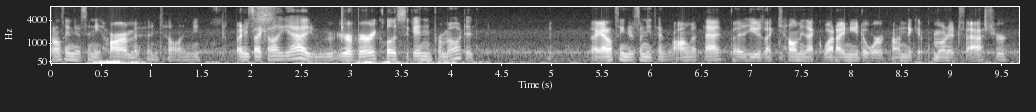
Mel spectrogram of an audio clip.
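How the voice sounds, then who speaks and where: Speaking quietly and very fast, a man keeps a medium pitch and fairly even intonation. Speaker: podcast co-host; restaurant cook. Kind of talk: casual chat.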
